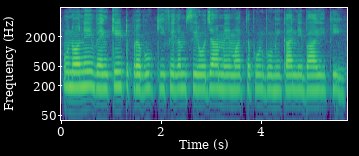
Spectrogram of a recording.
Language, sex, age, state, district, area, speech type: Hindi, male, 60+, Rajasthan, Jodhpur, rural, read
